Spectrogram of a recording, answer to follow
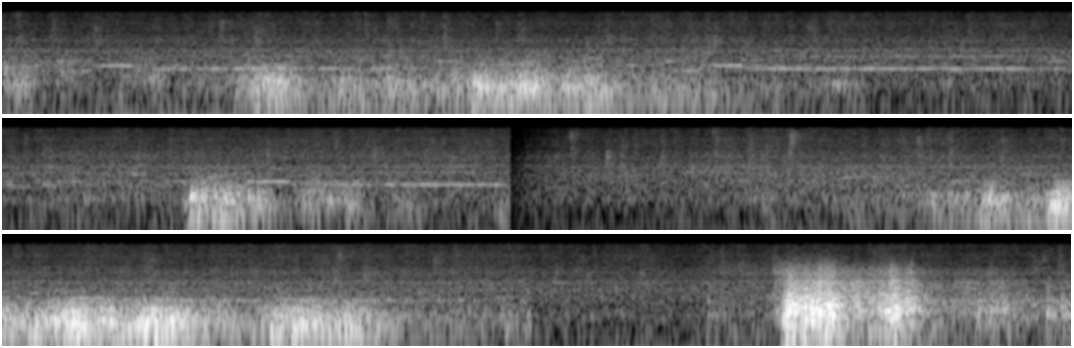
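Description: Steady rainfall with thunder rumbling several times, the longest roll about two-thirds of the way through, and a loud, sharper thunderclap near the end.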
